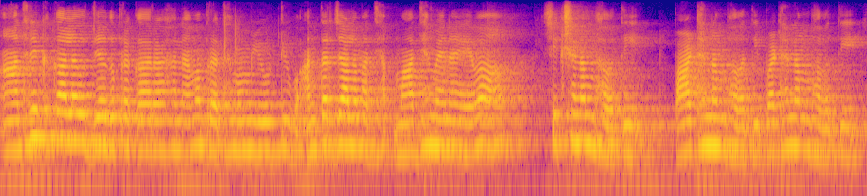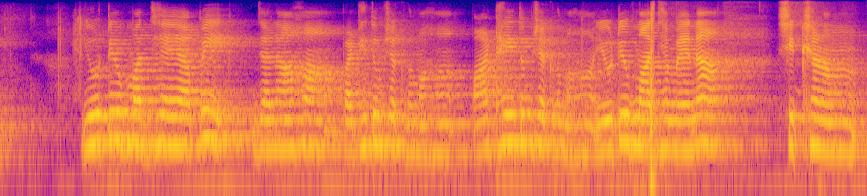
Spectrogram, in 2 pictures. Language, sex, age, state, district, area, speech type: Sanskrit, female, 30-45, Andhra Pradesh, East Godavari, rural, spontaneous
